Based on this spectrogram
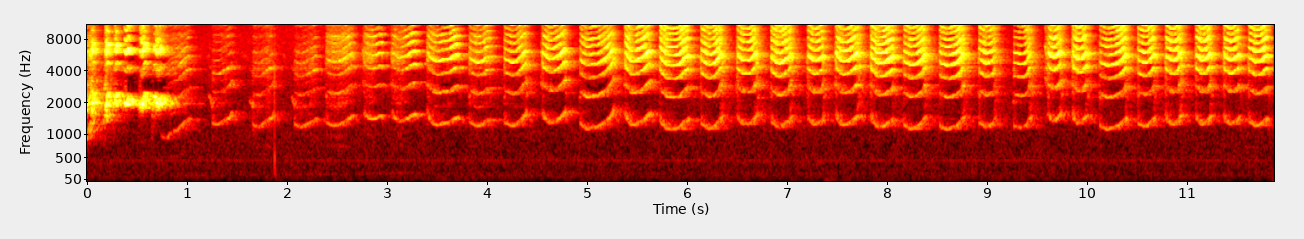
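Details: Young butcherbird being fed by an adult, begging with rapid squealing notes, each note rising then falling, repeated about three times a second in a steady run. A faint steady hum sits underneath.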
